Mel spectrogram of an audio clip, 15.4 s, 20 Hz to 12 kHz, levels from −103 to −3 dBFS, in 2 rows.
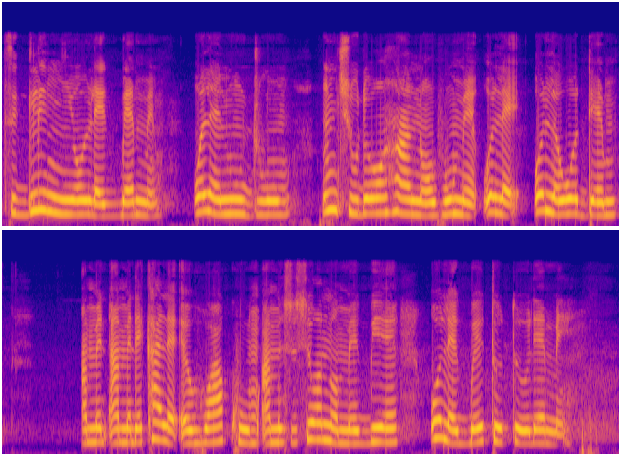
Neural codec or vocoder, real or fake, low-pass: none; real; 7.2 kHz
